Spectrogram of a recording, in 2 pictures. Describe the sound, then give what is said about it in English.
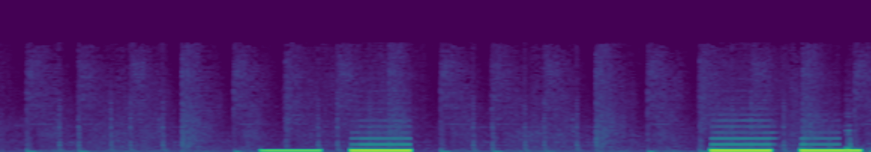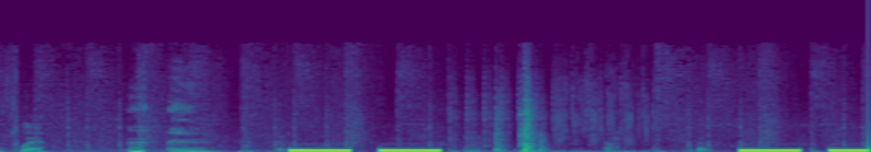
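An outgoing phone call to Kyle Sandilands rings on the line with a repeating double-burst ringback tone, about four cycles, clear and steady, while faint voices and background noise murmur between the rings. “He's not going to answer.”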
